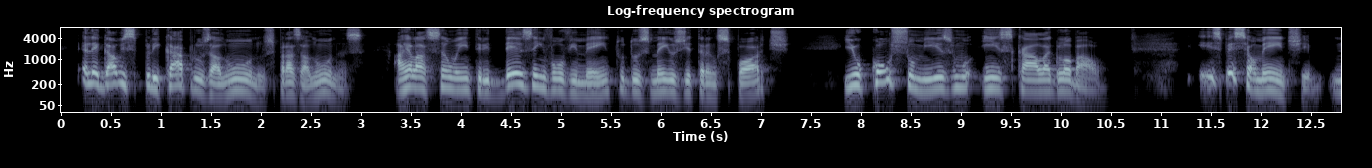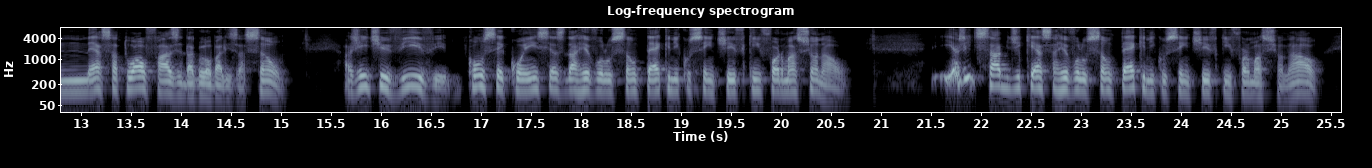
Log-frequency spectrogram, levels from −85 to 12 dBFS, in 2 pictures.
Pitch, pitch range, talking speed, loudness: 145 Hz, 130-170 Hz, 115 wpm, -25 LUFS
